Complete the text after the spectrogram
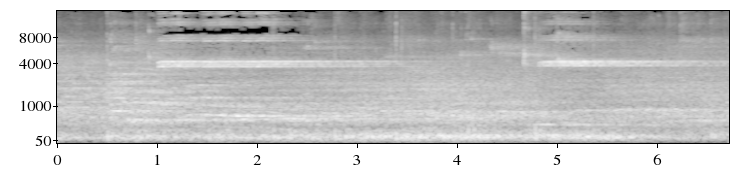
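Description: Sneakers squeak sharply on the floor.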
